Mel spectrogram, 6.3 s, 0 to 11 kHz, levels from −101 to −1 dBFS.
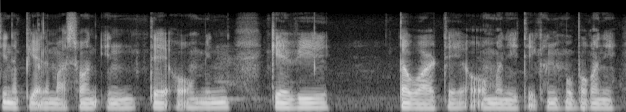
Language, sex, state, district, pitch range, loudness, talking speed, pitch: Mizo, male, Mizoram, Aizawl, 90-95 Hz, -25 LUFS, 210 wpm, 90 Hz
